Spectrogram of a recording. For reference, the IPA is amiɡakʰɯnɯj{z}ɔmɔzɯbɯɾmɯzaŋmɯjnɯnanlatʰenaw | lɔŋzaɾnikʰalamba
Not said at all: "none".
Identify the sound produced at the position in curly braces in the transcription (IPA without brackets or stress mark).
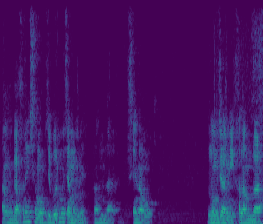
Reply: s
